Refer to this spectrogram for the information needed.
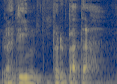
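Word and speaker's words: Radim Vrbata: Radim Verbata. That's how it's pronounced.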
